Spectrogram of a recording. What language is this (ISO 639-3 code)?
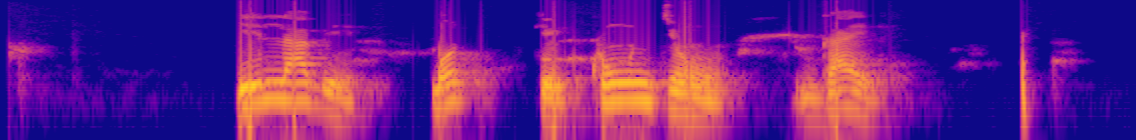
mdd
